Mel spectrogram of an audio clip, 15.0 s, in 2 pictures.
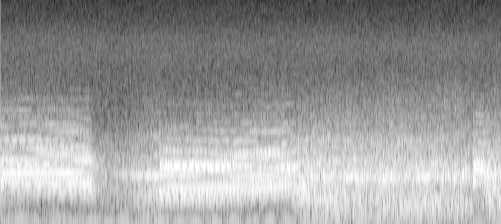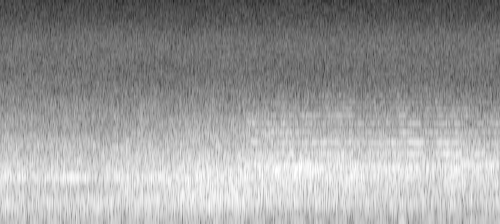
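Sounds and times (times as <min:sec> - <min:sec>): locomotive air horn: 0:00.0 - 0:04.6, 0:07.0 - 0:08.6, 0:11.2 - 0:15.0
freight train rumbling past: 0:00.0 - 0:15.0.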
